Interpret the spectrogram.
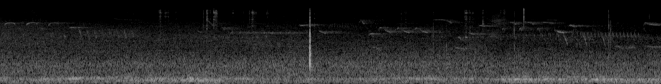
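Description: Small birds chirping in short high calls over steady outdoor background noise, with one sharp click about three seconds in.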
